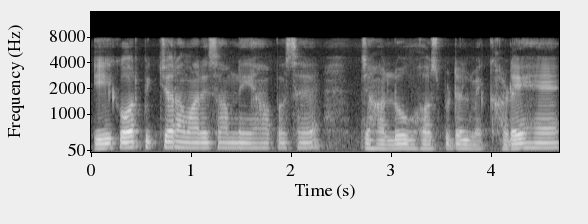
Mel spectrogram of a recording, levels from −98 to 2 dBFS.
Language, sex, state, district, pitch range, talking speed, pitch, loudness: Hindi, male, Bihar, Patna, 110-130 Hz, 165 wpm, 125 Hz, -20 LUFS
